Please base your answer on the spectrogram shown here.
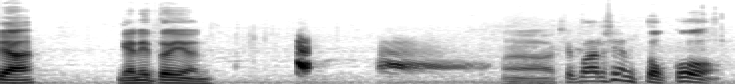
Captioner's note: mimics gecko sound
